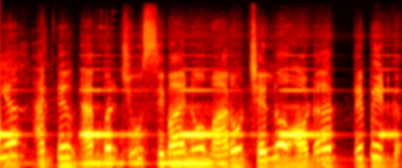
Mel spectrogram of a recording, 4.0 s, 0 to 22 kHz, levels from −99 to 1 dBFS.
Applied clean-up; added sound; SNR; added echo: neural mask model RNNoise.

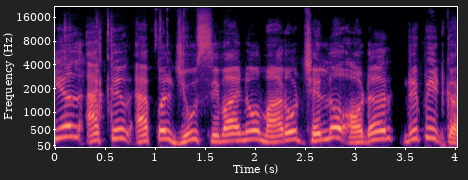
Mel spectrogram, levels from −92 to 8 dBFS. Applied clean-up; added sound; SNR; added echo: neural mask model Resemble Enhance denoiser.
